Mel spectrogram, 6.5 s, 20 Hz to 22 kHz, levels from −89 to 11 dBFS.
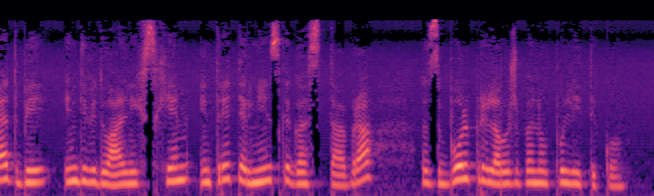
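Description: Throughout the speech runs a thin, steady DECT cordless phone buzz: radio bursts every 10 ms are rectified into a 100 Hz tone rich in harmonics, roughly 30 dB below the voice. Unlike mains hum, its pitch sits exactly on 100 Hz with a harsh, buzzy edge. At 2.48 s, and again from 5.01 to 5.04 s, damaged data in a compressed stream makes the decoder lose sync and resync, giving a brief squawk or blip.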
